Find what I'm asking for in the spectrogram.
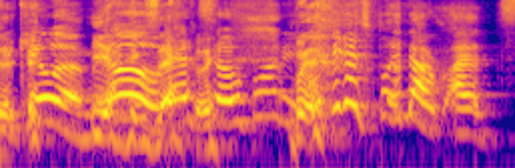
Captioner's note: laugh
